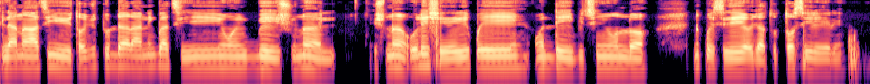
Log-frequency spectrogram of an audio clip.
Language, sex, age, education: Yoruba, male, 15-29, primary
